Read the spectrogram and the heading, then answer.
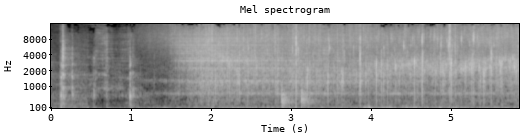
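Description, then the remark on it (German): A few light clicks and taps, then a bright, steady sizzle swells up as a ladle of pancake batter hits a hot frying pan for a thin, crepe-like pancake, crackling and popping with no one talking. “Tu mal mit der Keller ein bisschen Teig in die Pfanne.”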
